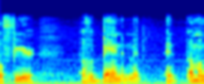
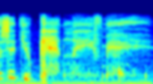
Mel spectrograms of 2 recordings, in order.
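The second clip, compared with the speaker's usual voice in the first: slow, softer breathy plea; broken whisper; 13 semitones higher, 12 dB quieter, much slower than usual. Retold or imitated. Husband begging wife not to leave, whispering. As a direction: barely get the words out, slow. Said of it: "And I just screamed it".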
